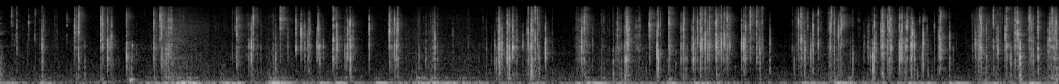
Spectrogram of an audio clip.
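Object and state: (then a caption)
Clear plastic wrapper. A square clear plastic wrapper is pressed on a table, then picked up and crinkled with fingers. The result is dense, bright crackling and crinkling in quick, irregular bursts, with a steady low hum underneath.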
